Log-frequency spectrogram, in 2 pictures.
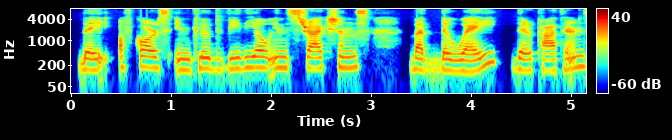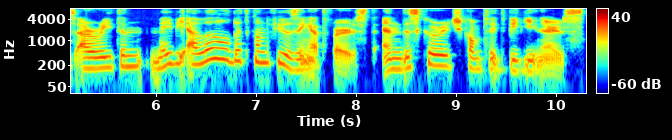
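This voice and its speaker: A woman's voice: low-pitched, vocal fry, darkish tone, no echo. Woman reviewing crochet kits. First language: Polish. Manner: thoughtful, hedging, plain-spoken. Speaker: crochet channel host. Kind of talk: product review vlog.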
